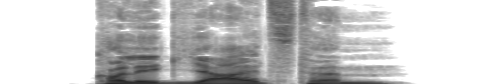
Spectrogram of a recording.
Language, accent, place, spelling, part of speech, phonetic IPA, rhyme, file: German, Germany, Berlin, kollegialstem, adjective, [kɔleˈɡi̯aːlstəm], -aːlstəm, De-kollegialstem.ogg
- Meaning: strong dative masculine/neuter singular superlative degree of kollegial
